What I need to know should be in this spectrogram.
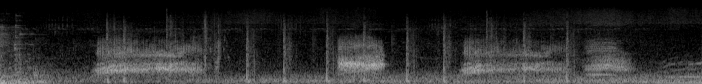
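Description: A crow caws loudly.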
